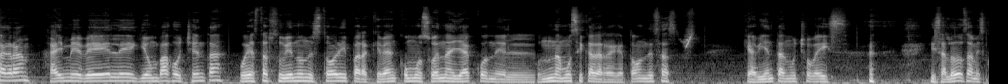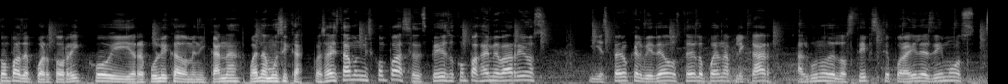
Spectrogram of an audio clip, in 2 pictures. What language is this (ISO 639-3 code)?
spa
